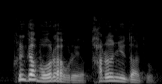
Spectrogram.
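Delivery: ordinary talk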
